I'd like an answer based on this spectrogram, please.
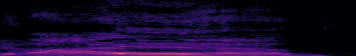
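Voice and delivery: loud and high call-out; preacher's rallying shout; preached shout. Real, not acted. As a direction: shout it to the rafters. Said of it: "Come on, somebody".

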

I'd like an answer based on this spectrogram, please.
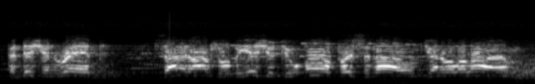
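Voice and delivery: loudspeaker announcement. Acted. Ship PA general alarm.

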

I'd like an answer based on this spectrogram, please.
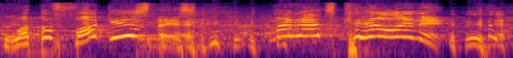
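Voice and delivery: loud, high comic outburst of disbelief; gleeful disbelief. Acted. Comedian marvelling at his dad's moments, high incredulous shout. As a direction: shout it in mock amazement, stretching the end.

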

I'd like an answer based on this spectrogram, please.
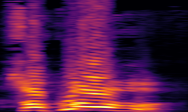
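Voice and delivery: loud, high desperate yell; drowning man's shout for help; cry for help. Acted. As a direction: scream it like you're drowning. Drowning person cries for help.

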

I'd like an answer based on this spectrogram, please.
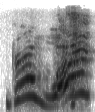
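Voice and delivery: put-on high laughing "girl, what"; squeaky nervous amused question; imitating Sutton. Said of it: "nervous laughter, sounds like".

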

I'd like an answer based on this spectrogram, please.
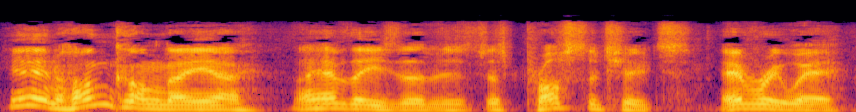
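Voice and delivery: imitating dad's offhand, slightly slowed tone; forced casual. Imitating dad telling his son about Hong Kong, forced casual. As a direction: mimic dad acting like it's normal. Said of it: "he's trying to talk like it's normal".

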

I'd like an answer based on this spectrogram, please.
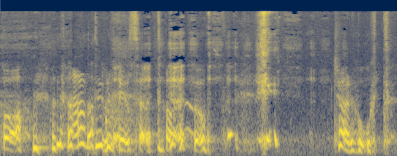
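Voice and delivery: words through real laughter; can't stop laughing mid-story. Real, not acted. Laughing while retelling.

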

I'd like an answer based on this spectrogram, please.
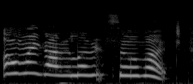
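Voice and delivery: high, loud, slowed gush; gushing excitement. Real, not acted. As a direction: gush about the scene you love. Gushing about a favourite scene.

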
